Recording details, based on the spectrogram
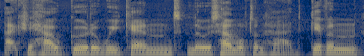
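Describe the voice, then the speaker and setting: A man co-hosting a motorsport chat, measured and analytical as he talks through the race. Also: mid-range voice, fairly even intonation, mellow. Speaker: co-host. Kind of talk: sports commentary chat.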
